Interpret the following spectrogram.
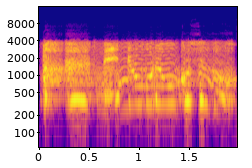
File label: tank damaged mood med, speech jp; War Thunder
